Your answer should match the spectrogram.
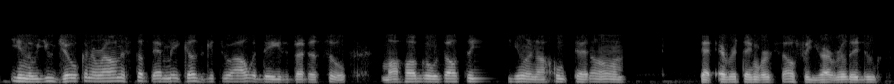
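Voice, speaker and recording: Man, caller, tinny phone line, earnest, rambling, heartfelt. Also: medium pitch. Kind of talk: casual phone call.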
